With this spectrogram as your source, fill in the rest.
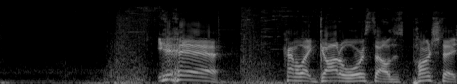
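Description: A chest bursts open with a sparkling whoosh.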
